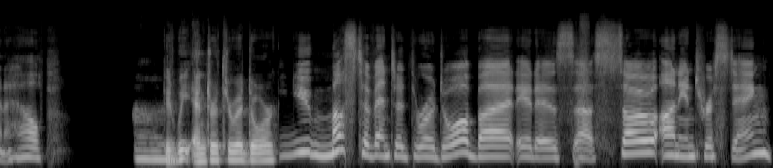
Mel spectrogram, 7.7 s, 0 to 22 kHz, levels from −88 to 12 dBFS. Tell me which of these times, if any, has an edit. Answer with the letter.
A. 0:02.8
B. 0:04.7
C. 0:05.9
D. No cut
A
